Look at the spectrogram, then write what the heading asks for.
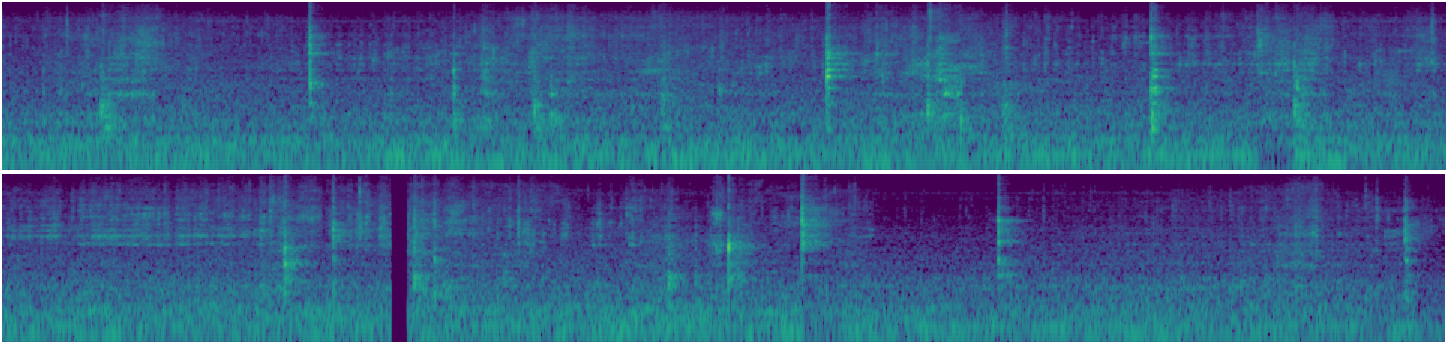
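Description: Chicken pieces frying in masala gravy in a pot, with a faint sizzle and a spoon stirring and knocking against the pot in scattered clicks over a steady low hum.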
